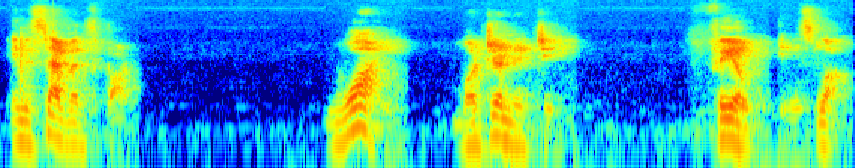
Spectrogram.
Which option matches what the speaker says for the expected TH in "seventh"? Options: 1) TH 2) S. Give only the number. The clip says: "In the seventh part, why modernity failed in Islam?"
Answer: 1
